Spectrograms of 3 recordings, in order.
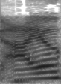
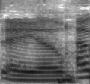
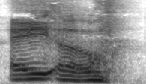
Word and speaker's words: Ao: Okay, I'm so sorry, but I thought you were mispronouncing Io for a second. – Nope, it's Ao. – Okay, no, that guy. – It is Ao.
